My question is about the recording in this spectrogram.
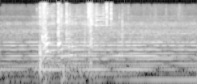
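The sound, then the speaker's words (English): A small metal ink tin is knocked aside by hand while writing with a pen by candlelight, a quick clattering knock and a couple of lighter rattling clinks, followed by a low steady background hum. “Growing frustrated, he knocks the ink tin aside.”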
